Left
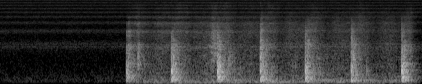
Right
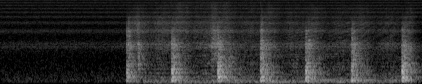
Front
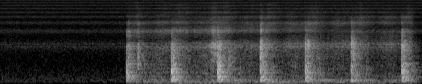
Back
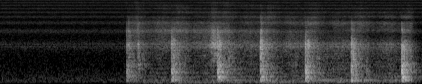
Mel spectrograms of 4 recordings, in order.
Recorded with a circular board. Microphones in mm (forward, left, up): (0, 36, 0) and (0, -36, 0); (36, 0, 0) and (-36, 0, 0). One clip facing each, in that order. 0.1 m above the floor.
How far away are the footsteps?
About 1.5 m.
